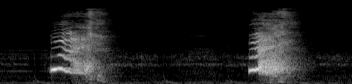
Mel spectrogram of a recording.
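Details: Two loud sneezes about two seconds apart, each with a brief voiced onset and a burst of air; ordinary sneezing.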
